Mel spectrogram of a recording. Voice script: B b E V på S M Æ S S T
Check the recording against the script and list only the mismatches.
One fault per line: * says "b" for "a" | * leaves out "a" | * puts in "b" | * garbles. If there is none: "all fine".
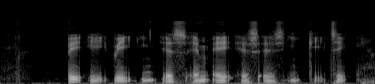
* leaves out "b"
* says "I" for "på"
* puts in "I G"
